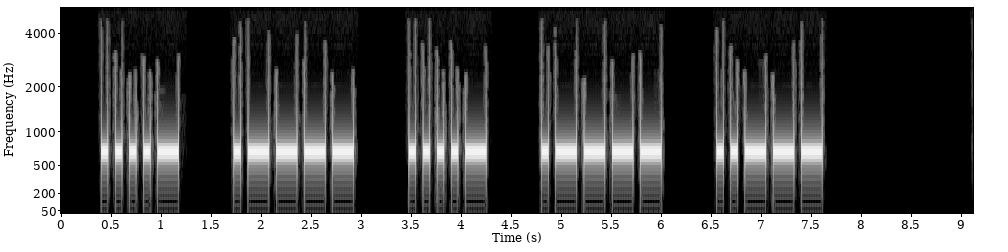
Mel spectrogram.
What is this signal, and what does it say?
Morse code, heard as a keyed tone, about 17 wpm, spaced as for 10 wpm, 680 Hz. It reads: 41412
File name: arrl / Review (1-5)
